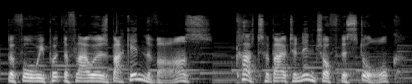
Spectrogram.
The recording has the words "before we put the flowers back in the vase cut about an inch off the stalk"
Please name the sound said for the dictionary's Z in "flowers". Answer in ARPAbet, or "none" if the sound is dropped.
Z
